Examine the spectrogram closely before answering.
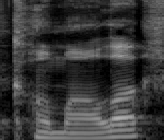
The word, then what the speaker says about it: Komala: Let me let me annunciate that a little better because it's a Kamala. That is how you say the Pokemon's name.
